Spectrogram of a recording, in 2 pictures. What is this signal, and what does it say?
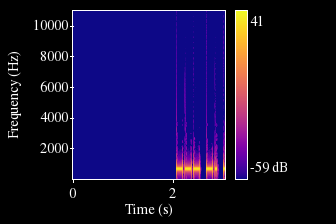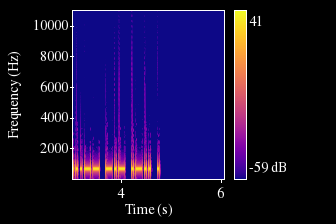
Morse code, heard as a keyed tone, about 27 wpm, 700 Hz. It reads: ON3KLE
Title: DXCC-100 Call Signs - 6 Characters - Repeated 2x - 28wpm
